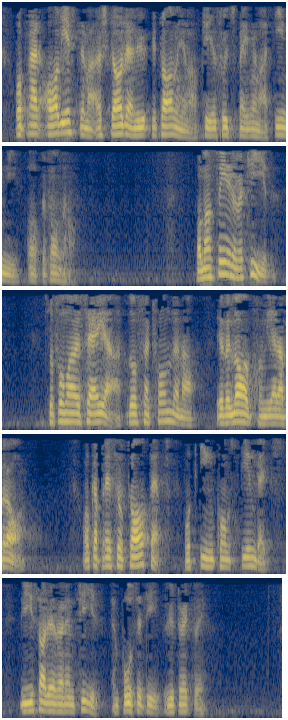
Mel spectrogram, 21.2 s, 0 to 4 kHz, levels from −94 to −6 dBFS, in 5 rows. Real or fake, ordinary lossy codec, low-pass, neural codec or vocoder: fake; MP3, 16 kbps; 3.6 kHz; codec, 16 kHz, 1 kbps, FunCodec, trained on Chinese and English, 50 frames a second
